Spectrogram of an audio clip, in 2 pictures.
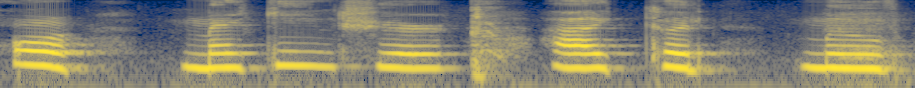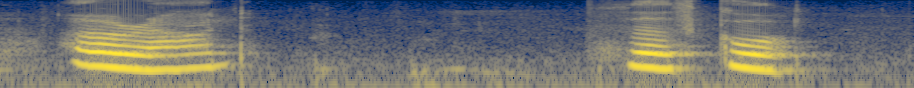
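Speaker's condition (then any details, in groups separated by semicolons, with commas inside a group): Cerebral palsy; uses power wheelchair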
